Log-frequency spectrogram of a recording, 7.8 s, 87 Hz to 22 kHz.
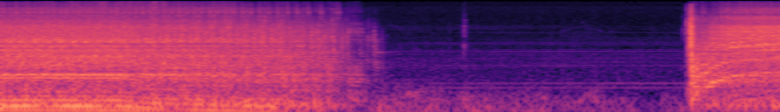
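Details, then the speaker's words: AVGP Husky armoured vehicle after sitting 15–17 years outdoors, first start attempt: starter cranks steadily about four turns a second without firing on its own fuel, though it runs on ether; fuel delivery problem suspected, not confirmed. "the engine is certainly capable of running on ether but we were not able to get it to fire on its own fuel"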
